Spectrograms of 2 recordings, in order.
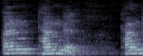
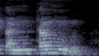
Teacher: ਨੇ ਗਗਾ ਲਗਾ ਦਿੰਦੀਆਂ ਨੇੋ ਬਿਲਕੁਲ ਹੀ ਗਲਤ ਉਚਾਰਨ ਬਣਦਾ ਹੈ ਗਗ ਦੀ ਵਰਤੋ ਬਿਲਕੁਲ ਵੀ ਨਹੀਂ ਕਰਨੀ ਟਿਪੀ ਦੇ ਉਚਾਰਨ ਦੇ ਵਿੱਚ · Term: ਸ਼ੁੱਧ ਉਚਾਰਨ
